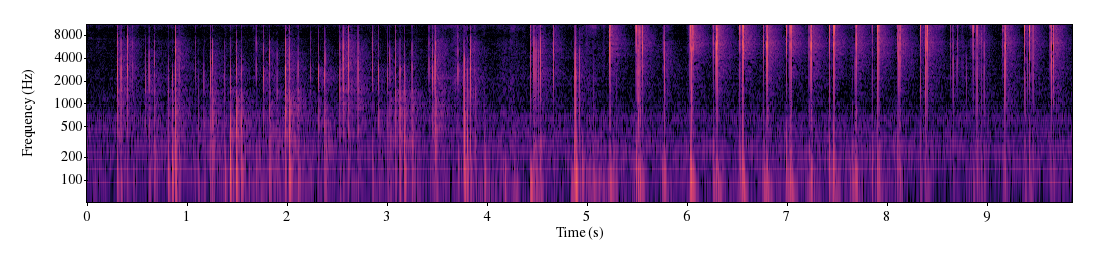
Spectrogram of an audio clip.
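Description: Long neon natural nails tap and scratch the top and edge of a solid, unwrapped bar of dark chocolate, partly lifted off the counter. Dense, scratchy clicks come first, then settle into a steady run of crisp, bright, dry taps with almost no ring.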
